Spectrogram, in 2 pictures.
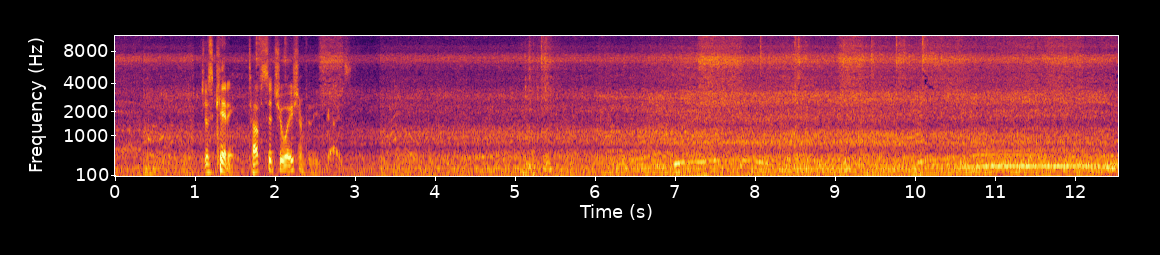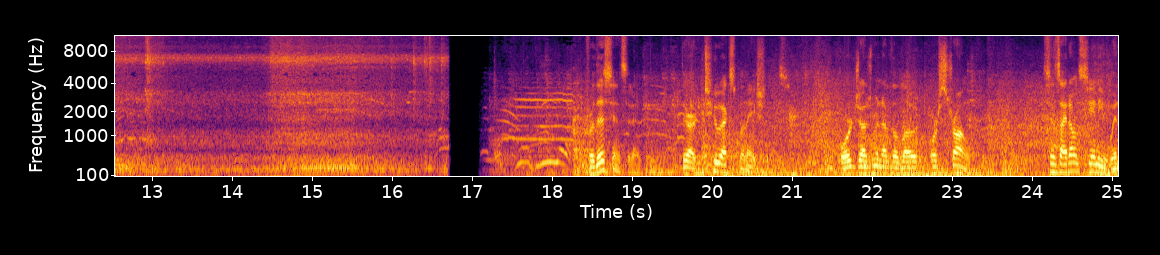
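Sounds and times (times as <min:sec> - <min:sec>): heavy machine engine revving: 0:02.5 - 0:16.7.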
